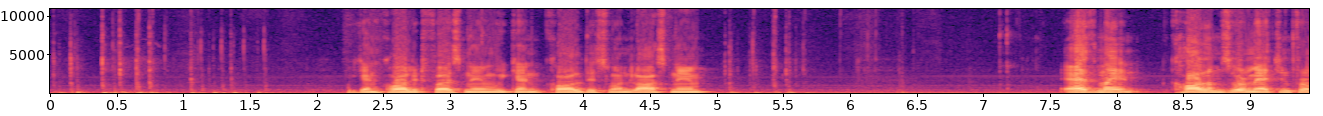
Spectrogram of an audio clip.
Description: A man types on the computer and then speaks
